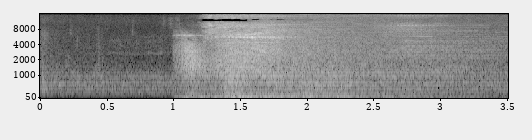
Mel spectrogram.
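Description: Air rushes loudly past a large gliding bird.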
